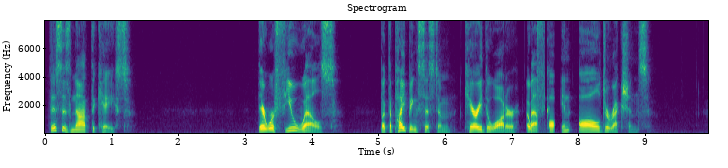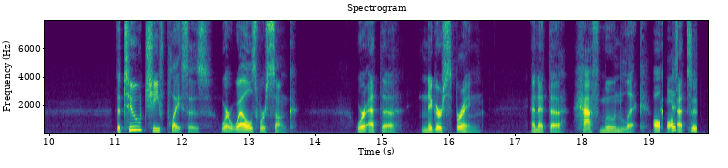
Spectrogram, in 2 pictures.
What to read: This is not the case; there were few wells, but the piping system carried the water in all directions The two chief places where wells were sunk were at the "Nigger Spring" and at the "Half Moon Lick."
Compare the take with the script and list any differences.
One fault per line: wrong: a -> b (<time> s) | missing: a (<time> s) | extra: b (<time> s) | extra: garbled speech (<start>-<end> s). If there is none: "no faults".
extra: garbled speech (7.2-7.7 s)
extra: garbled speech (19.1-19.7 s)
